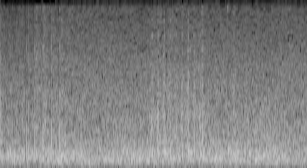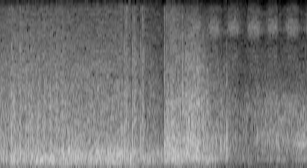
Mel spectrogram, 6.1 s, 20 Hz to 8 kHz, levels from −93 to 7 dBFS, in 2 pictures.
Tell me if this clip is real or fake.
fake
